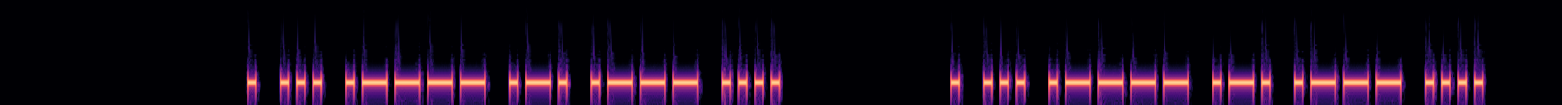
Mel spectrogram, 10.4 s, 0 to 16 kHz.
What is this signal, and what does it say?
Morse code, heard as a keyed tone, about 22 wpm, 700 Hz. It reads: ES1RJH ES1RJH
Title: DXCC-100 Call Signs - 6 Characters - Repeated 2x - 22wpm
